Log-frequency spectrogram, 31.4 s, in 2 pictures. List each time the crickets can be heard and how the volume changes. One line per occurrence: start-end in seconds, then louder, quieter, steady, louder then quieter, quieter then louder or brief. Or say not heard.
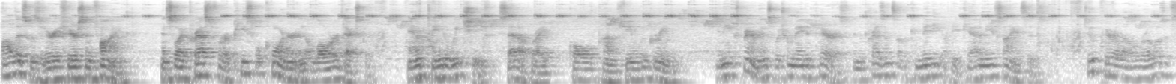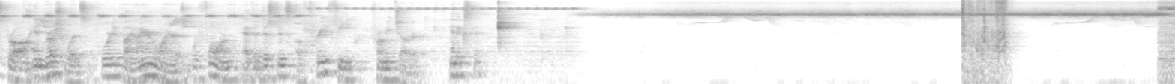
0.0-31.3 quieter then louder.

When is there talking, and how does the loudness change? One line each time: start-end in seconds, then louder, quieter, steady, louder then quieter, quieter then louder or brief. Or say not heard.
0.0-22.1 quieter.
